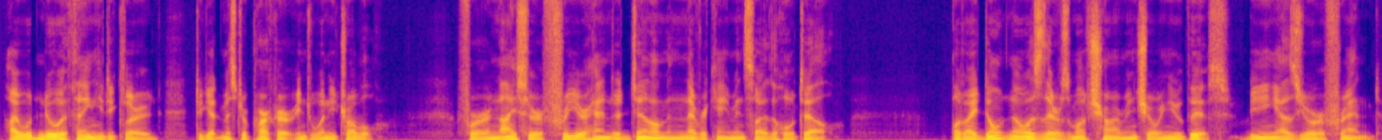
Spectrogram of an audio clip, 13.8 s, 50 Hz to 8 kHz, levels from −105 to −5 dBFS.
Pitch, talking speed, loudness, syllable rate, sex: 105 Hz, 180 wpm, -16 LUFS, 5.1 syllables/s, male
